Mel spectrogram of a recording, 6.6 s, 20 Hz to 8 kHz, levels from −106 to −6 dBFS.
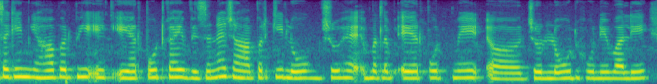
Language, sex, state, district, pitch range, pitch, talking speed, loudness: Hindi, female, Uttar Pradesh, Varanasi, 235-260 Hz, 245 Hz, 230 wpm, -14 LUFS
